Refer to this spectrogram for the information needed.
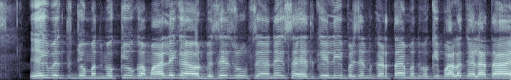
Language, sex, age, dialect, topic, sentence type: Hindi, male, 25-30, Awadhi Bundeli, agriculture, statement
